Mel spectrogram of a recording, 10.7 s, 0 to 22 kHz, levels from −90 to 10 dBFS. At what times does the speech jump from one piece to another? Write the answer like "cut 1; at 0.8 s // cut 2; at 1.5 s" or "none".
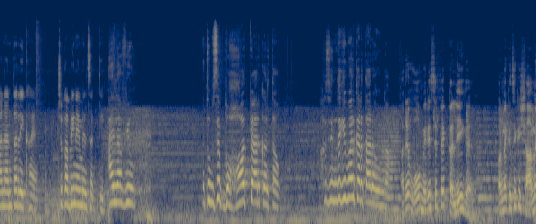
cut 1; at 2.0 s // cut 2; at 7.9 s

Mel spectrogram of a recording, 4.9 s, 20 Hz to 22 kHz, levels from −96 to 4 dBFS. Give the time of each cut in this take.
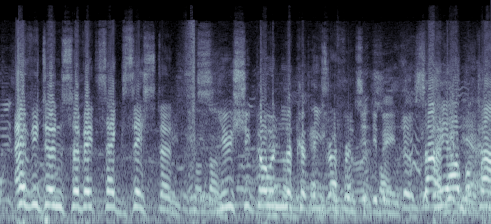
cut 1; at 1.9 s

